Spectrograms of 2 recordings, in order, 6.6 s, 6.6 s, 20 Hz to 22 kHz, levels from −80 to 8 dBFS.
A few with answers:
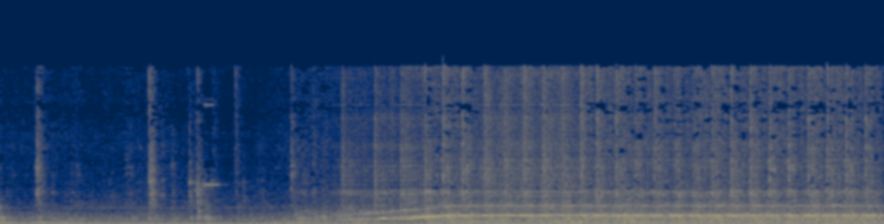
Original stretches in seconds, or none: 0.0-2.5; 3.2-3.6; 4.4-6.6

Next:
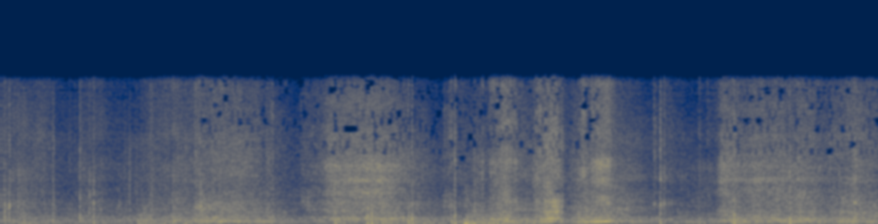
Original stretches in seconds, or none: 1.5-4.5; 5.4-6.6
